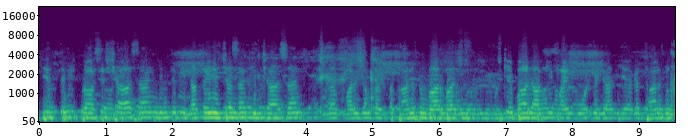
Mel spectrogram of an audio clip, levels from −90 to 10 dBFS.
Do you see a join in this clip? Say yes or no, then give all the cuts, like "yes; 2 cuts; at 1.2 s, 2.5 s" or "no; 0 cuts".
no; 0 cuts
